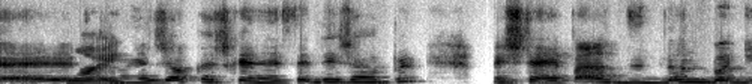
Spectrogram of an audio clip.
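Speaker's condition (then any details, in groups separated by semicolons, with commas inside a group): Cerebral palsy; affects voice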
